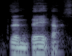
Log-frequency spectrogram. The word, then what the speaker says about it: Zendejas: What do you think about Downs and I don't know how to pronounce that last name. Zendejas.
